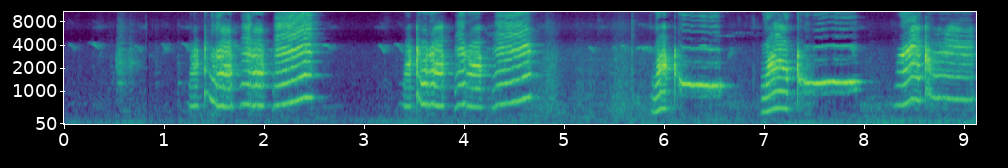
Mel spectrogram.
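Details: Pet parrot talking happily: bursts of harsh, speech-like syllables with rising and falling tones, grouped in short phrases separated by pauses, ending in higher squeaky notes.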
